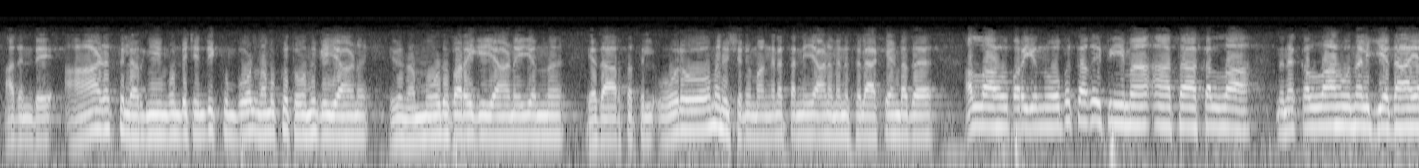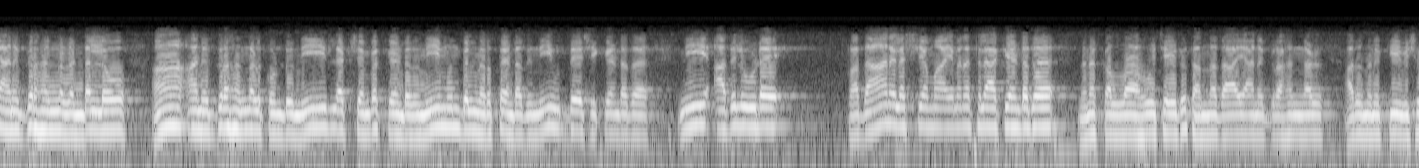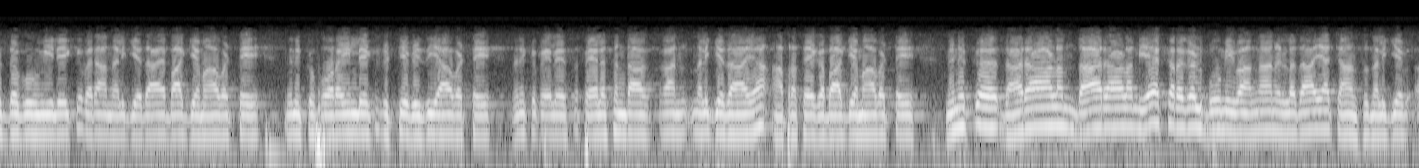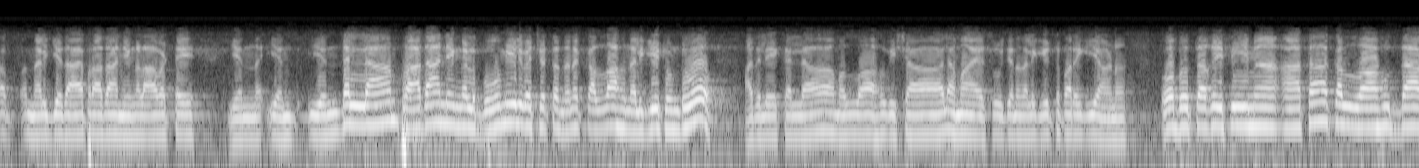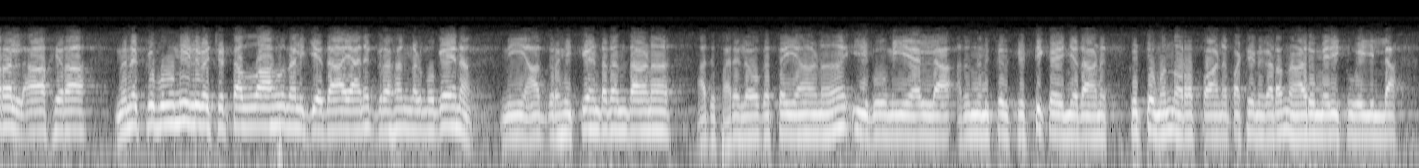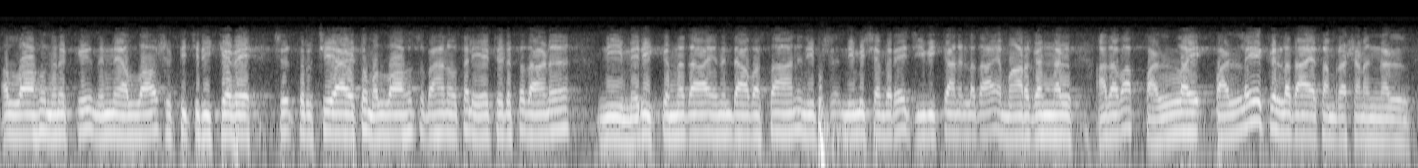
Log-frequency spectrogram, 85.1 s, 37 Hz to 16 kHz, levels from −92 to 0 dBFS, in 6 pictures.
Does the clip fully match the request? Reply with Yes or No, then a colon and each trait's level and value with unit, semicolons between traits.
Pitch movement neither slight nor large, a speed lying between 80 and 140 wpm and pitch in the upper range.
No: average, 3.1 semitones; average, 90 wpm; low, 130 Hz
